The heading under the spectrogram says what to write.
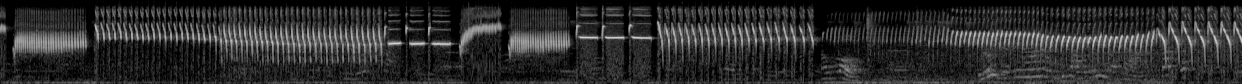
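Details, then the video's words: Young canaries learning ngriwik are trained with this energetic canary song: long dense buzzy trills alternating with sharp clipped repeated notes, ending in a rolling run of fast chirps. "PANCINGAN Kenari GACOR NGEROL Masteran Ampuh UNTUK KENARI PAUD BELAJAR BUNYI NGRIWIK"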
